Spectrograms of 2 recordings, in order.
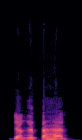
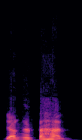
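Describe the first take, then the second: No difference in how they are said.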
